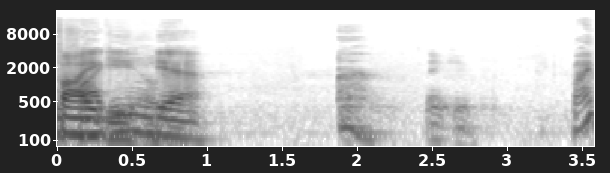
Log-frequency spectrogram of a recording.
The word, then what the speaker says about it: Feige: it's Kevin Feige.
